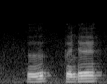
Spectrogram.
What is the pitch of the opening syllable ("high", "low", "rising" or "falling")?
rising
